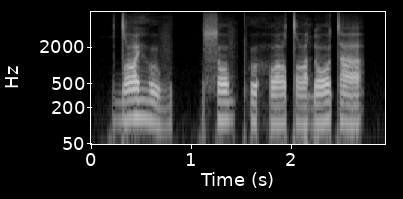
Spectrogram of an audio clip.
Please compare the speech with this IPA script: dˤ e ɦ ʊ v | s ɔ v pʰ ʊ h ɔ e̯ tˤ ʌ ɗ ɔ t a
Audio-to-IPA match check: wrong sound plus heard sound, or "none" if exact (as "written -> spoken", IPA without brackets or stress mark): ʌ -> a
